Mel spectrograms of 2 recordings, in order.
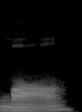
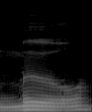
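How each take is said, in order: First: The vowel sounds like the one in full. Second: The vowel sounds like the one in fool. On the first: The speaker calls it right. "my last name is pronounced Mall" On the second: The speaker calls it wrong. "not Moo, like some people try to pronounce it"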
